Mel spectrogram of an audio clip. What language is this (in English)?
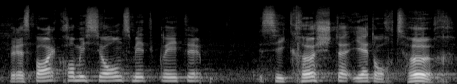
Swiss German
